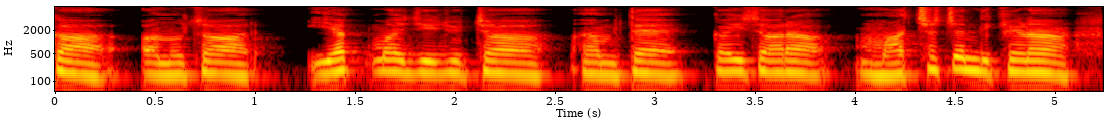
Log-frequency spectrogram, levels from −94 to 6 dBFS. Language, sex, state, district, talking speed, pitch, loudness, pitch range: Hindi, male, Uttarakhand, Uttarkashi, 160 wpm, 160 Hz, -31 LUFS, 150-170 Hz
